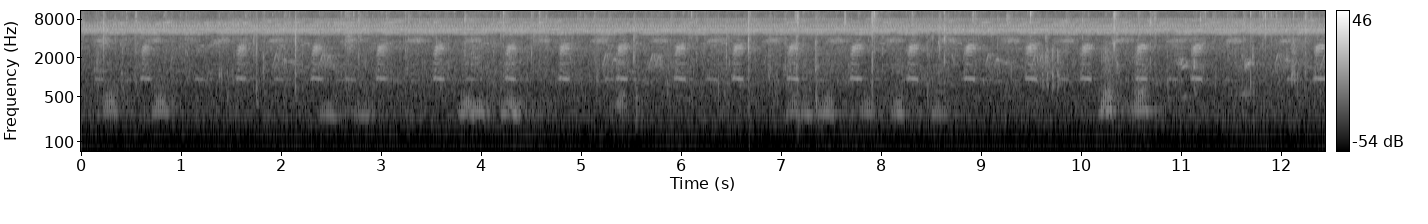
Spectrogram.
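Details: Chorus of frogs croaking, recorded for a calming sleep soundscape: short low grunting croaks repeat irregularly from several callers over a steady high insect-like whine and a faint background hiss.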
